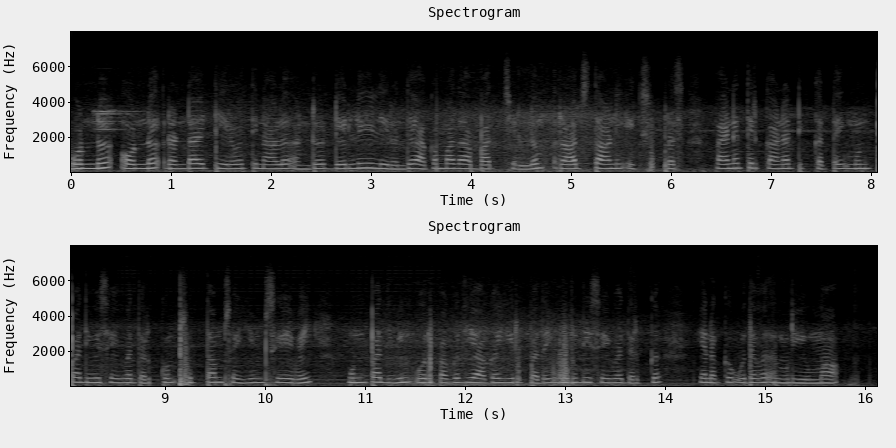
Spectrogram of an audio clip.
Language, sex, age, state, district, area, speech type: Tamil, female, 18-30, Tamil Nadu, Vellore, urban, read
